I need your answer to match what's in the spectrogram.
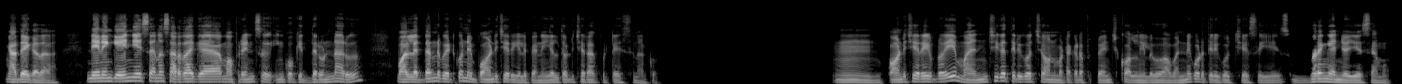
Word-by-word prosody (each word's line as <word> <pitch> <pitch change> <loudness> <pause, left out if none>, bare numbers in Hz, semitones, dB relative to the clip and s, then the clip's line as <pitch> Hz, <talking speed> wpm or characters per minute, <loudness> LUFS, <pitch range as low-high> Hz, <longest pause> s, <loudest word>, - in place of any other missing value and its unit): అదే 125 +1 +6
గదా! 90 -2 +1 0.4
నేనింకేం 150 +1 +9
జేసాను 155 -2 +4
సరదాగా 125 -1 +4 0.2
మా 115 - 0
ఫ్రెండ్స్ 120 +2 -2
ఇంకొక 120 +2 -7
ఇద్దరున్నారు. 120 +5 -2 0.5
వాళ్ళిద్దరిని 120 +5 +3
బెట్టుకొని 145 +3 -2
నేను 115 - -8
పాండిచ్చేరికెళ్ళిపోయాను. 100 -5 -4
ఈళ్ళతోటి 105 +1 -6
చిరాకు 105 -3 -4
పుట్టేసి 95 0 -11
నాకు. 85 - -18 1.8
హ్మ్. 105 -2 -5 0.2
పాండిచెర్రికి 125 +4 +1
పోయి, 135 - +3
మంచిగా 120 +12 -1
తిరిగొచ్చాం 125 -2 -3
అనమాట. 100 -2 -7
అక్కడ 100 0 -7
ఫ్రెంచ్ 100 0 -8
కాలనీలు 95 -1 -5
అవన్నీ 90 +6 -6
కూడా 125 - -6
తిరిగొచ్చేసి, 95 -2 -8 0.2
శుభ్రంగా 120 +7 +1
ఎంజాయ్ 100 -3 0
జేసాము. 90 -2 -6
110 Hz, 135 wpm, -25 LUFS, 100-130 Hz, 1.8 s, నేనింకేం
